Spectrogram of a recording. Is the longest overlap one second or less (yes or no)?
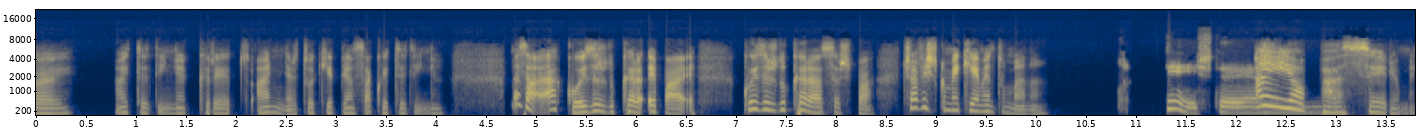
yes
